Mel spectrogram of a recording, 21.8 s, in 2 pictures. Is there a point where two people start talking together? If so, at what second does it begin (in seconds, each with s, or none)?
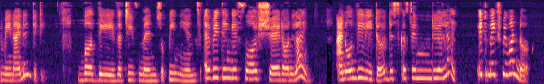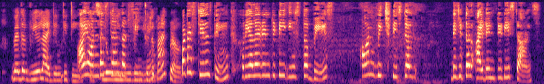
12.4 s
